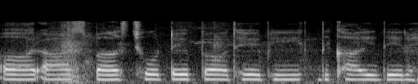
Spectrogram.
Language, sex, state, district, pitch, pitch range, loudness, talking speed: Hindi, female, Bihar, Kaimur, 225 Hz, 225-230 Hz, -15 LUFS, 115 wpm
